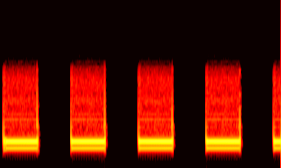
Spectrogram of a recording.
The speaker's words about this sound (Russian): в трубке раздались короткие гудки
